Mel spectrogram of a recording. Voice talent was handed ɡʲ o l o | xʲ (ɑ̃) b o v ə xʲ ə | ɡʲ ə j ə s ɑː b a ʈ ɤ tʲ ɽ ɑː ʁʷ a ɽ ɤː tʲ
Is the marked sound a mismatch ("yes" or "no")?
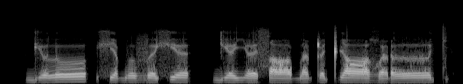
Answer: yes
